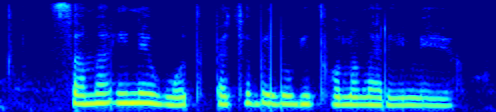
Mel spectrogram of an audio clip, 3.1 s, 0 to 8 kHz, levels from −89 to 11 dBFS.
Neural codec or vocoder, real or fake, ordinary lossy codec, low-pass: codec, 24 kHz, 0.9 kbps, WavTokenizer, medium speech release version 1; fake; none; 7.2 kHz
